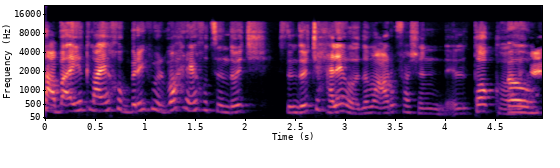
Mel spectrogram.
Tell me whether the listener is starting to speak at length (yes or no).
no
